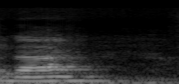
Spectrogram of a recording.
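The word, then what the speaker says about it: guard: इसको इसी तरह पढ़ेंगे गिटार, इसको इसी तरह पढ़ेंगे गार्ड। और भी साइलेंट नहीं होता है, भी साइलेंट नहीं होता है।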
